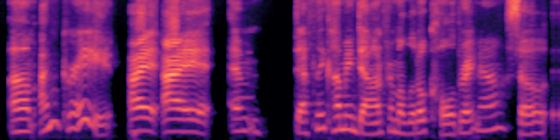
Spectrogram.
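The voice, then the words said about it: Slightly raspy voice. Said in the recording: “excuse my voice. It's a little raspy”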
